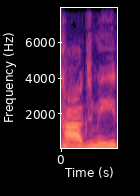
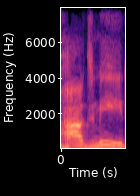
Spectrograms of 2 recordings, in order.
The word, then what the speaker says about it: Hogsmeade: Well, fucking Pablo looked it up and it said pronounced mead or made, and then I've never seen it, but I'm like, well, Hogsmeade in a British accent will be Hogsmeade.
